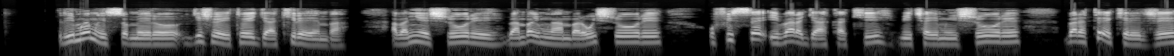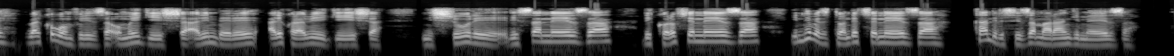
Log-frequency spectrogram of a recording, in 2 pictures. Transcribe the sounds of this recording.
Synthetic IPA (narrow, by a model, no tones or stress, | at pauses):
ɾimŋe̞mŋiːso̞me̞ɾo̞ɾɟiːʃuːɾeitojiɟakʰiɾe̞ːmbaː | βaɲe̞ʃuːɾeβaːmbajumŋaːmbaɾo̞wiʃuːɾe̞ | ufise̞ʔiβaɾaɾɟaːkʰakʰiβiːt͡ʃaje̞mŋiːʃuːɾe̞ | βaɾate̞ekʰe̞ɾe̞d͡ʒe̞βaɾikʰoβuːɱviɾiza̰ʔṵmŋiːɡiʃaʔa̰ɾimbe̞ɾe̞aɾikoaɾaβiːɡiːʃa | niʃuːɾe̞ɾisane̞ːza | ɾiko̞ɾo̞fje̞ne̞ːza | in̥he̞βe̞zito̞ːnde̞t͡se̞ne̞ːza | kʰaːndiɾisiːzamaɾaːŋɡime̞ːza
